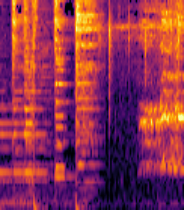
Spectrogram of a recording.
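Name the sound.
rooster crowing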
